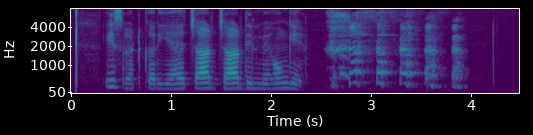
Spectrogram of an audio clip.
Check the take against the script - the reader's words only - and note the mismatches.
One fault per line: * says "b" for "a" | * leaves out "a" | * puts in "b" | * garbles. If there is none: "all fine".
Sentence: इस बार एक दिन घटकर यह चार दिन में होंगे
* leaves out "बार एक दिन"
* puts in "चार"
